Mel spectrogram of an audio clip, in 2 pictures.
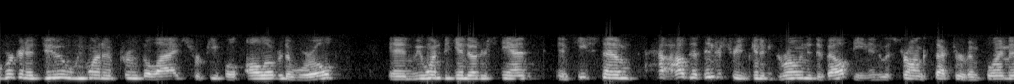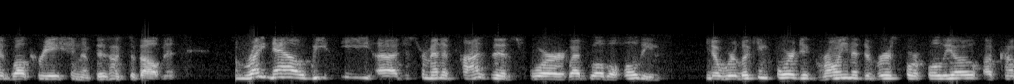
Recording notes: called in to SmallCapVoice.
